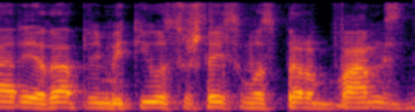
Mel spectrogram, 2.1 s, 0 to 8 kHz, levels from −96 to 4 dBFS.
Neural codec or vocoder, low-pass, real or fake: vocoder, 22.05 kHz, 80 mel bands, WaveNeXt; 7.2 kHz; fake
